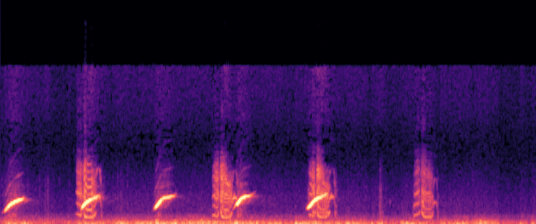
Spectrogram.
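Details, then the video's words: Desi teetar, the grey francolin, giving a rapid run of upward-sweeping whistles that alternate with harsher, broader notes, about five phrases in quick rhythm, with a steady low hum behind. "Desi Teetar Ki Boli | Teetar Voice"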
